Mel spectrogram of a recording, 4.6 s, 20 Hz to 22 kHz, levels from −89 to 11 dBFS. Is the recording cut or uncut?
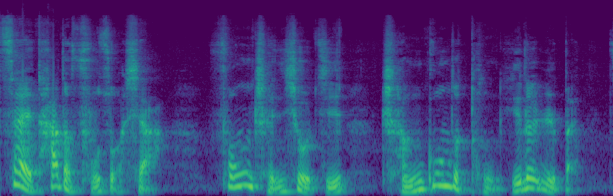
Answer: uncut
